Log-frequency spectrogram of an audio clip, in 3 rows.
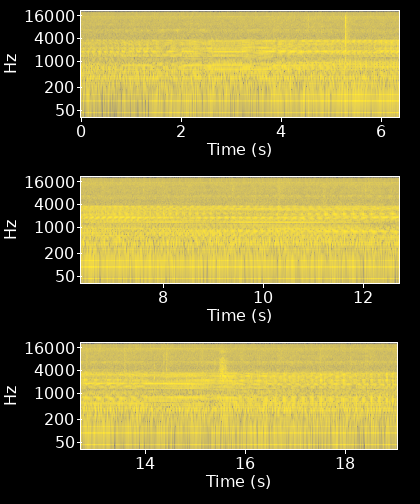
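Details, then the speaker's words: Steady low pump whirr of an automatic upper-arm blood pressure monitor cuff inflating at heart level, with a faint rising mechanical tone and small clicks; reading afterwards 136/87 mmHg, heart rate 75, rated normal. "please keep silent and relax keep the cuff at heart level start measurement now"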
